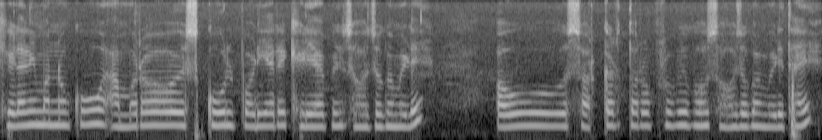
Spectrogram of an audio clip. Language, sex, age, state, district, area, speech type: Odia, female, 18-30, Odisha, Sundergarh, urban, spontaneous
